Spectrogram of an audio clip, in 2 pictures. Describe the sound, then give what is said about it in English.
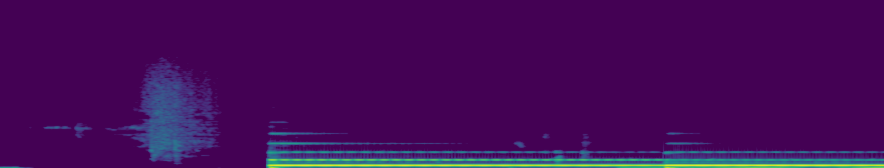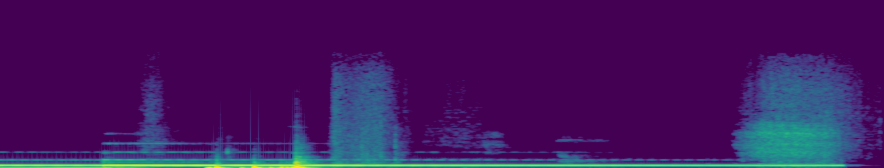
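A meditation bell is struck once, signalling the return from a metta meditation, and its steady, mellow tone rings on for nearly twenty seconds, slowly fading, with a few soft low thumps and rumbles beneath it. “When you hear the sound of the bell beginning to come back,”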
